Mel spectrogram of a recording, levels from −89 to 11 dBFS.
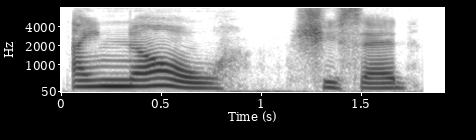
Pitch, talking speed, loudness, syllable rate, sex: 205 Hz, 125 wpm, -13 LUFS, 2.9 syllables/s, female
